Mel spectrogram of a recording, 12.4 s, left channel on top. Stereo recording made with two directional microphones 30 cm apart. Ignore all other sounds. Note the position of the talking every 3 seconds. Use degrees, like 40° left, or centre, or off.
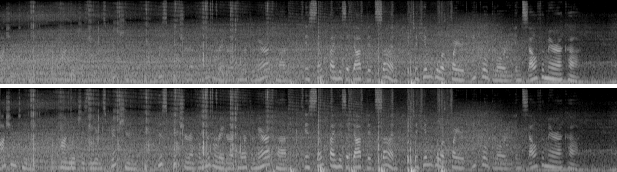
50° right, 30° right, 10° left, 40° left.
